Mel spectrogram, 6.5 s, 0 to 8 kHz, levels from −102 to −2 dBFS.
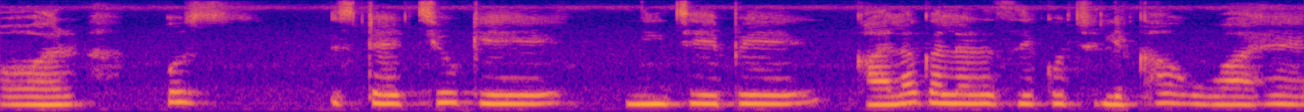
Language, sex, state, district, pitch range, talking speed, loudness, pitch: Hindi, female, Bihar, Begusarai, 220-245 Hz, 120 wpm, -31 LUFS, 230 Hz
